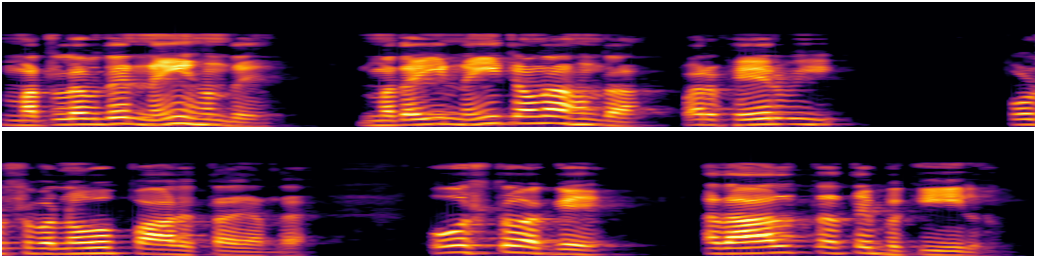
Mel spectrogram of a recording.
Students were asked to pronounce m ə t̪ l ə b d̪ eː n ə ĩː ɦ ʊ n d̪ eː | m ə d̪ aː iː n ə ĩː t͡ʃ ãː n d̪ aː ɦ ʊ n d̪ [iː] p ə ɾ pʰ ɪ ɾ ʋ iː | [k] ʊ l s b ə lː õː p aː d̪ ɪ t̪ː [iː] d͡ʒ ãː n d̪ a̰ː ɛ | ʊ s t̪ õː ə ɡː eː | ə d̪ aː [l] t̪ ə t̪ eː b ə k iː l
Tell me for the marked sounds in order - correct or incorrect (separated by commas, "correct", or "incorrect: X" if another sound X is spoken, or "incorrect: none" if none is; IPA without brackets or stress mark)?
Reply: incorrect: aː, incorrect: p, incorrect: aː, correct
